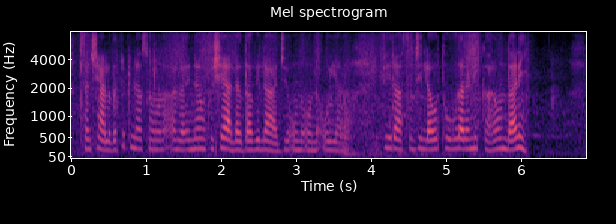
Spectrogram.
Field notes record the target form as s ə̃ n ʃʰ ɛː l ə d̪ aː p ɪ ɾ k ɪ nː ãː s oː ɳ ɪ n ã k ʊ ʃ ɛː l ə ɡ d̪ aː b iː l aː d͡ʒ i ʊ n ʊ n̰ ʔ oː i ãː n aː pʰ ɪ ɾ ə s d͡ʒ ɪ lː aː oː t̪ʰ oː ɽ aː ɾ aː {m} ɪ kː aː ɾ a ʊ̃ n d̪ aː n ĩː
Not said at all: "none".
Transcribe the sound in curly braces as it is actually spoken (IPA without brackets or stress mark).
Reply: n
